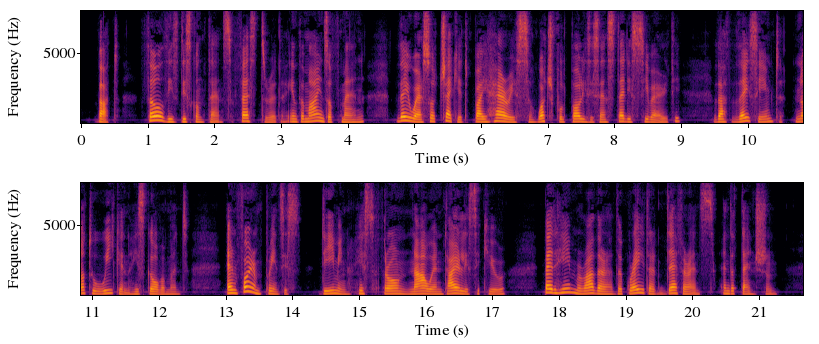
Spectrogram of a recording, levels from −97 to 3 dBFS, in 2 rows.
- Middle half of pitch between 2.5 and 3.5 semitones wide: No, average, 4.1 semitones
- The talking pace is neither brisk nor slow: No, slow, 125 wpm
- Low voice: No, medium, 185 Hz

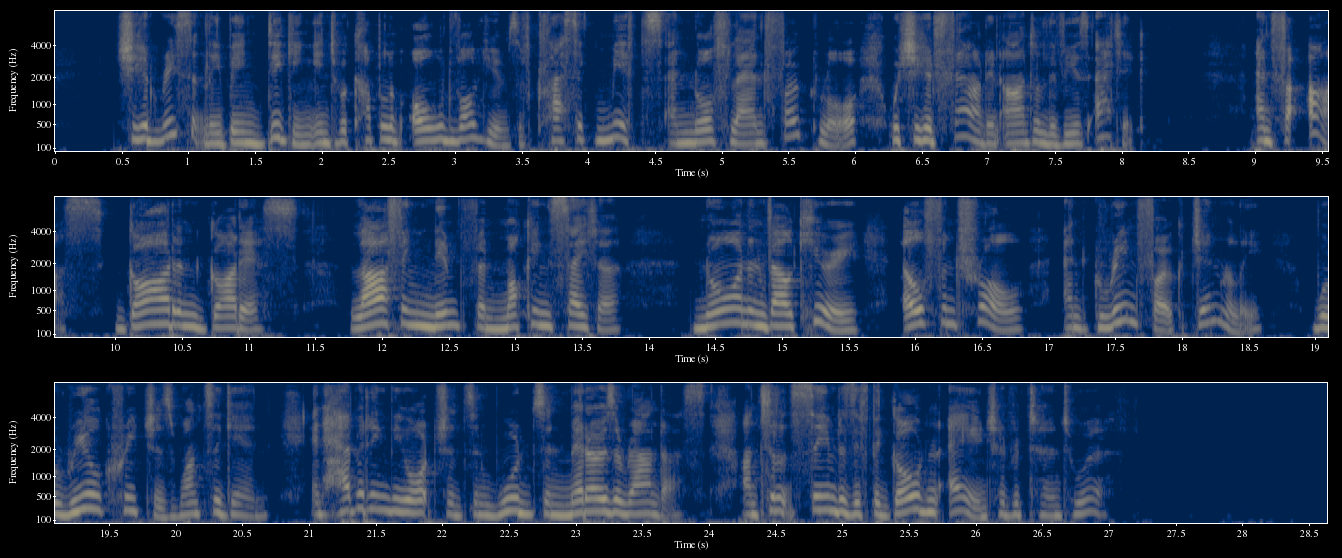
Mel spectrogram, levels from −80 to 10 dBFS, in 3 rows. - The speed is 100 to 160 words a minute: Yes, average, 150 wpm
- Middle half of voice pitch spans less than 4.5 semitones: No, average, 4.9 semitones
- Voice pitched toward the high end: Yes, high, 205 Hz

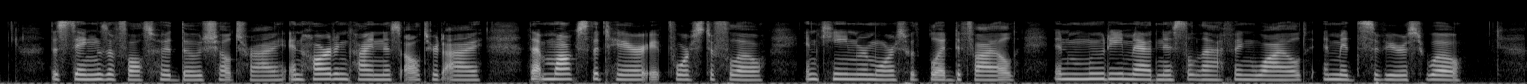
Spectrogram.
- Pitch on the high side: Yes, high, 220 Hz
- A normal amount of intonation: No, narrow, 2.2 semitones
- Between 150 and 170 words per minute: No, slow, 135 wpm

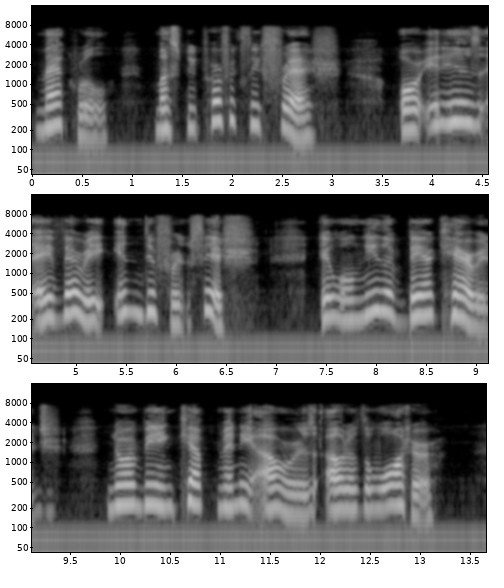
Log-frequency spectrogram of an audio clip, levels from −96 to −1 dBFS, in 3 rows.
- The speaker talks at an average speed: No, slow, 115 wpm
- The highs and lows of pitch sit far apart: No, average, 3.6 semitones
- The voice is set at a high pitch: Yes, high, 215 Hz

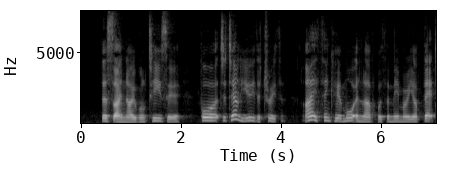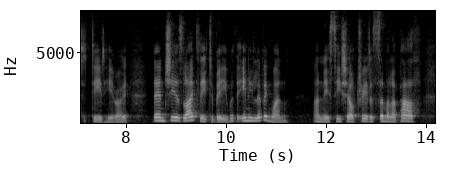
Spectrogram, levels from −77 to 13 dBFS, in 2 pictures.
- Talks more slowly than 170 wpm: No, average, 175 wpm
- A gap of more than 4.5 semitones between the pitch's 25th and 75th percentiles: Yes, wide, 5.5 semitones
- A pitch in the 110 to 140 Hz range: No, medium, 185 Hz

